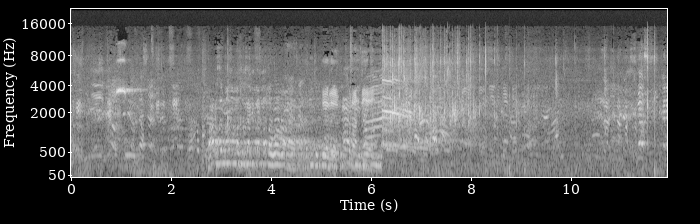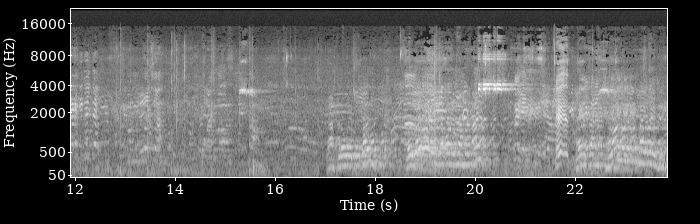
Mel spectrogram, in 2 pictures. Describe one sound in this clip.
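A crowd of spectators chatters and cheers loudly outdoors.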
